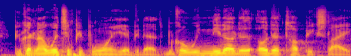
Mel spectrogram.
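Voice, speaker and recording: A man's very deep, low voice with vocal fry, dark and mellow in tone, at a very fast pace with ordinary pitch variation. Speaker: podcast co-host. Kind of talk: casual chat.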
